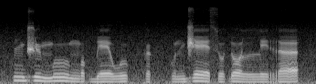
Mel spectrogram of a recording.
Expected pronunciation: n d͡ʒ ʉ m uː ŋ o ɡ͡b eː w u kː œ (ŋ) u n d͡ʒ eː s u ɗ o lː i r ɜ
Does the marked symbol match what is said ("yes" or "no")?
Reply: no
